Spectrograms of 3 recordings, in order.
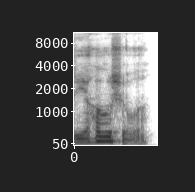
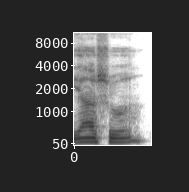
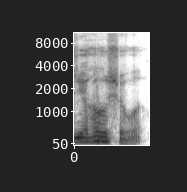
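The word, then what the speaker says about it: יהושע: There was a pronunciation was Yehoshua. People say Yahshua, but it was Yehoshua, right?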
